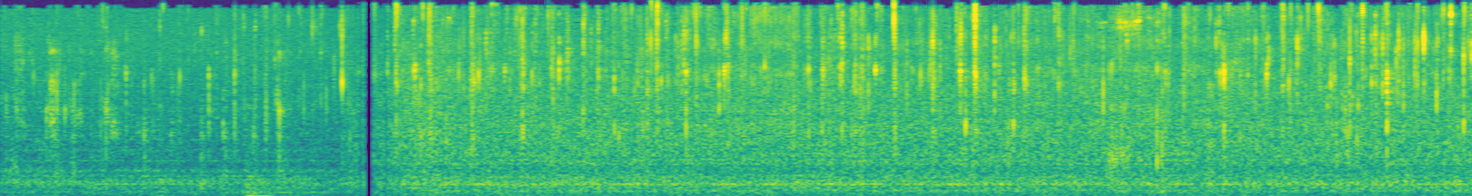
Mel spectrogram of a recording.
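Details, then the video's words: Kitten chewing watermelon steadily, about two to three wet crunching bites per second, sticky smacking and clicking throughout, one brief dropout early on, and a constant low hum indoors. "Kitten vs. Watermelon"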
